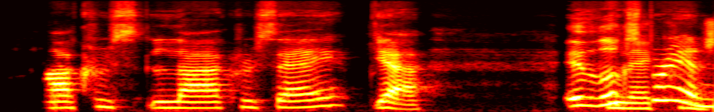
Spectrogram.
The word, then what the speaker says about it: Le Creuset: But it's the I don't know how you say it, Le Creuset. La Creuset?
